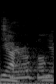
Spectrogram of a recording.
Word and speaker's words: cherubim: Cherubim? – Yeah, cherubim.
